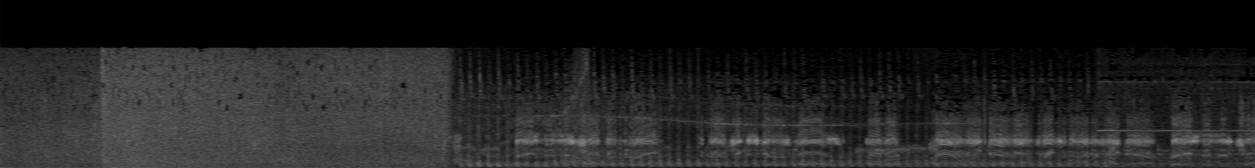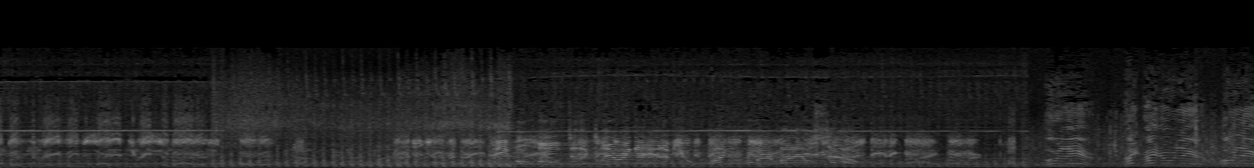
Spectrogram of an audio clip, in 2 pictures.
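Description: Rushing whitewater rapids for about the first five seconds, cut off suddenly for a quieter scene carrying a steady high-pitched hiss, with wavering pitched calls a few seconds before the end.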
